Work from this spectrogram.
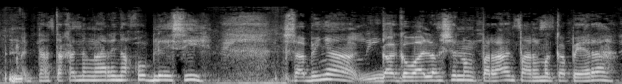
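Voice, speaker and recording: A man's voice: high-pitched, fairly even intonation, moderate pace, fairly bright tone. A man in a Filipino radio drama playing a worried, respectful young grandson and older brother.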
